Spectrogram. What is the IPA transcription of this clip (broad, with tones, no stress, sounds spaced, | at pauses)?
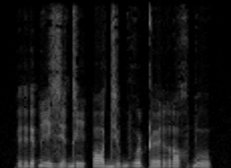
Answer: rʲ ə˦˥ ɓ iː˥˩ zʲ ɛ˩˥ d iː˥˩ ʔ ɔ˥˩ dʲ u˩˥ bʱ u˥˧ ʈ ø˩˥ r ɔ˥˧ x ɓ uː˥˩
